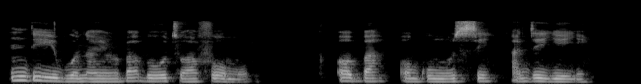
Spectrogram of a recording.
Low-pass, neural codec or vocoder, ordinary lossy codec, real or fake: none; none; none; real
